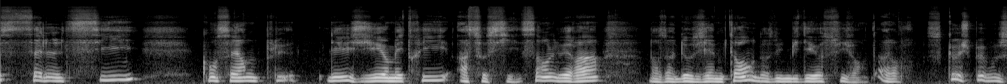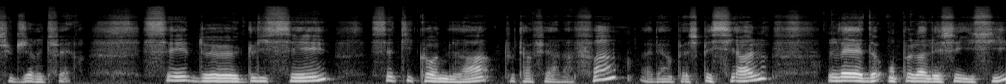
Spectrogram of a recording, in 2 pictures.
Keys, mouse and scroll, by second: 14.6-16.5 drag.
